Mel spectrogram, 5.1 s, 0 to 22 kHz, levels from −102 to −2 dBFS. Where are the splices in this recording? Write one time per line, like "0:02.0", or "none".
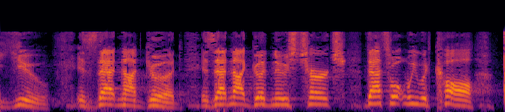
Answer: none

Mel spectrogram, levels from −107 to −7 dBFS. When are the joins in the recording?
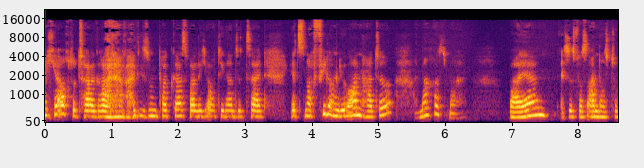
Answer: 0:05.5

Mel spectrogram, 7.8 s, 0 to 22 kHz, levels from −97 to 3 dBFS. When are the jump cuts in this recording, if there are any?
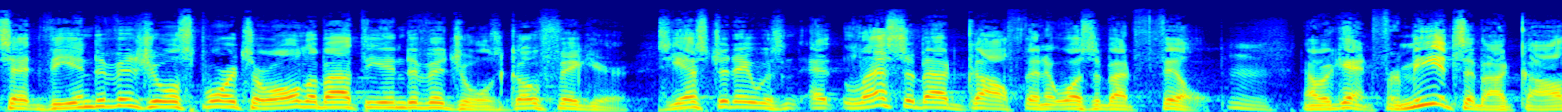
0:03.3

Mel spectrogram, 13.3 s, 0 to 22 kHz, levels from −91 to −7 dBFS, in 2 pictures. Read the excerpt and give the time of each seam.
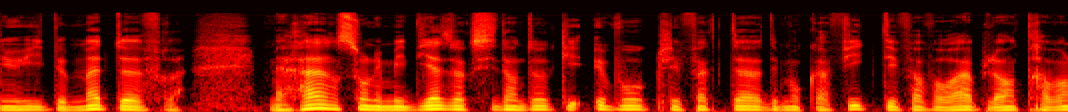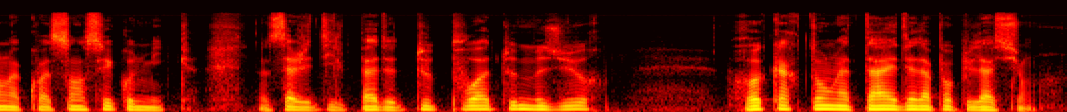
none

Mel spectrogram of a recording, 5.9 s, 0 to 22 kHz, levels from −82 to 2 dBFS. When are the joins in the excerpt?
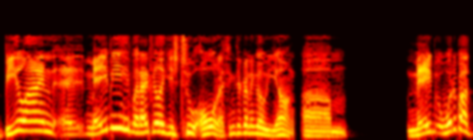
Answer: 0:01.9
0:03.7

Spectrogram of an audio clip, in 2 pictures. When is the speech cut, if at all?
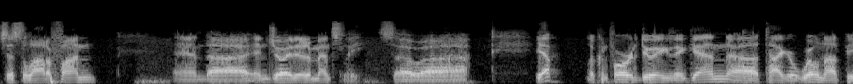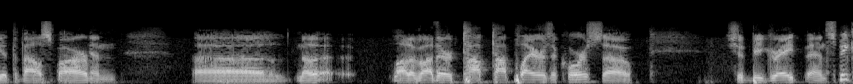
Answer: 0:09.4

